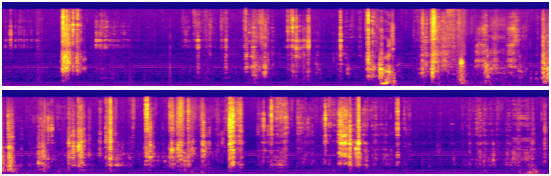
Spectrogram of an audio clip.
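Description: Irregular clicks, light knocks and short scrapes of a metal instrument plug-in and its sheet-metal cover being handled on a wooden workbench.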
